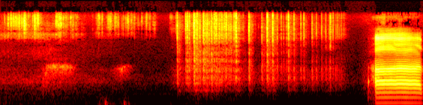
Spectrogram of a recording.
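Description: Six dice are rolled for a tabletop role-playing game check. A shaken rattle is followed by a brief pause, then a longer clatter of dice tumbling across a surface that dies away in scattered clicks.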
